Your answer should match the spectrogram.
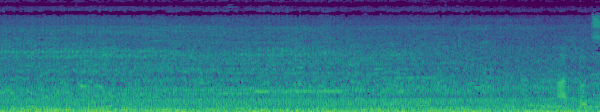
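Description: Busy street ambience: a steady low rumble of road traffic and engines under indistinct crowd voices.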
